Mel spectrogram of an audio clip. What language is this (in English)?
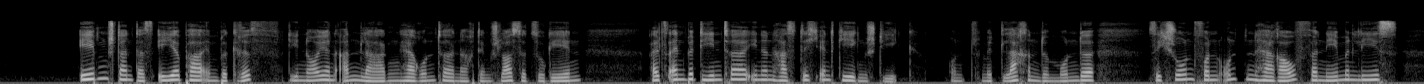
German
